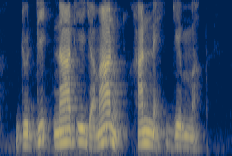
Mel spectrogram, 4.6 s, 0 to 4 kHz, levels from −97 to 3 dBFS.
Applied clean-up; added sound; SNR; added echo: none; none; none; none.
